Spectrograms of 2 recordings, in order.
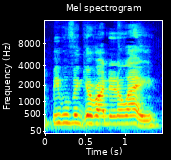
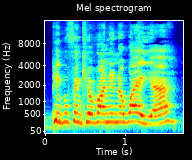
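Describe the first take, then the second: First: Said in the usual way. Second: Louder, higher read of a comment; emphatic read. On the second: Real, not acted. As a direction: read it out with a punch.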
